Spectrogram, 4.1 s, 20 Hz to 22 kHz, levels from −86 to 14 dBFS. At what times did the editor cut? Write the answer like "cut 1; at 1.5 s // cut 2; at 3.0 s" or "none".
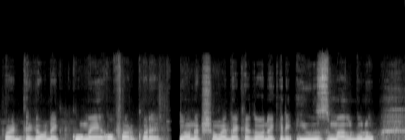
cut 1; at 1.8 s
